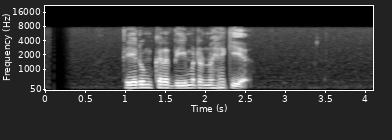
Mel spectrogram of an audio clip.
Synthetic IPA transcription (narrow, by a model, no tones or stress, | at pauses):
t̪eːɾumkəɾəd̪iːməʈənoɦɛkijə̰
